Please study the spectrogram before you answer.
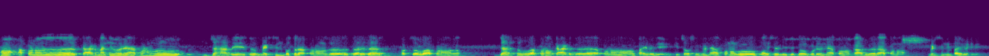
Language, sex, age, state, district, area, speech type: Odia, male, 18-30, Odisha, Ganjam, urban, conversation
